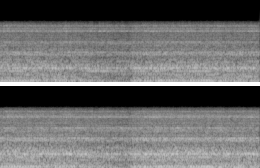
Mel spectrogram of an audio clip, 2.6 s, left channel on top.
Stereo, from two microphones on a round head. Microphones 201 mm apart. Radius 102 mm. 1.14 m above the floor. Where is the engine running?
Centre (ahead or behind), 2.5 m.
